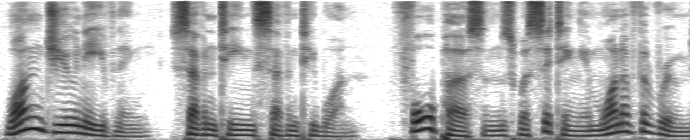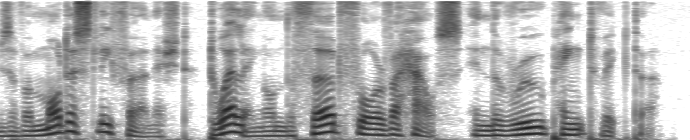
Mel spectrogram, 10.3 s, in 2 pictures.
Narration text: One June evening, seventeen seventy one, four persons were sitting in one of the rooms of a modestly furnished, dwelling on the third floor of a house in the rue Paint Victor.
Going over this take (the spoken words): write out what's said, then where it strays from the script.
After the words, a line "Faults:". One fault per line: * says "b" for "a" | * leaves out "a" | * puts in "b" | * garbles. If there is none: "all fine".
One June evening, seventeen seventy one, four persons were sitting in one of the rooms of a modestly furnished, dwelling on the third floor of a house in the rue Paint Victor.
Faults:
all fine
